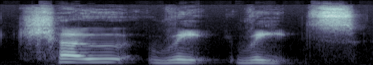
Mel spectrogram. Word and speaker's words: chorizo: And Ross says, chorizo is pronounced chorizo.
